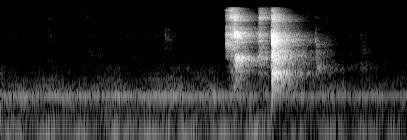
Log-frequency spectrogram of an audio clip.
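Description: An aluminium beer can being cracked open about two seconds in: a sharp snap of the tab and a short hiss of escaping gas, with two peaks about half a second apart.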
